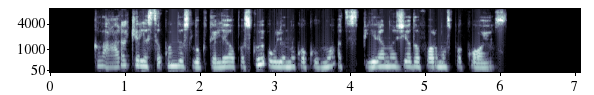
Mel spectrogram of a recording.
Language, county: Lithuanian, Vilnius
